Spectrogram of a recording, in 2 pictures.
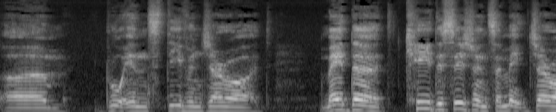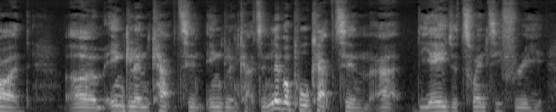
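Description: A young man with a hoarse voice, hosting a football reaction show in a rambling, casual monologue full of ums and self-corrections. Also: medium pitch, measured pace, a little mellow. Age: young adult. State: hoarse, under the weather. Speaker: football reaction channel host.

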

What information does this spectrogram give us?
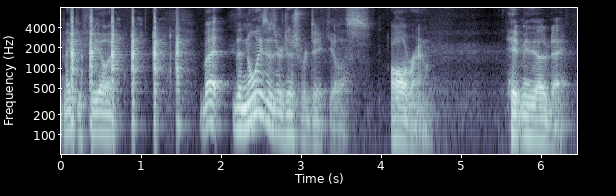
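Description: A man's voice: low voice, big pitch swings, moderate pace, sharp tone. A man co-hosting a podcast in casual chat, blunt and joking, often cutting in on his co-host. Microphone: studio mic close up.

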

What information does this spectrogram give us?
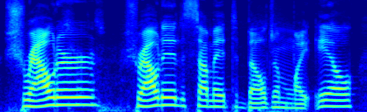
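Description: A man's voice: on the high side, animated, takes it slowly, fairly bright tone, clear, resonant tone. A young man, the producer, talks in an explanatory way and reads out details. His voice sits close to the mic with no room echo around it. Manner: explanatory, reads facts aloud. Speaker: podcast producer. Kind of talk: casual podcast chat. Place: small podcast studio. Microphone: studio microphone.

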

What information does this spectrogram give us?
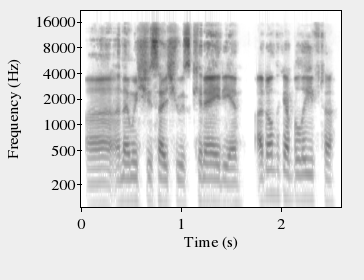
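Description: A man's voice: mid-range voice, steady tone, racing, no echo, studio quality. A man in his forties with a Manchester accent, a podcast guest telling stories in a jokey, self-deprecating way. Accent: Manchester English. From England. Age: 40s. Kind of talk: casual interview chat.

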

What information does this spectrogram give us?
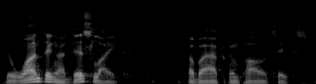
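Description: Very deep-voiced earnest young man. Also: lively intonation, a little fast. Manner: earnest, stumbling restarts when worked up. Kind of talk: casual opinion chat.

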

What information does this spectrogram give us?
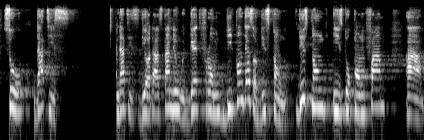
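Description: Husky Yoruba-speaking man teaching scripture. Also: a little high, darkish tone, long reverb tail, low-quality recording. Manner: explains verse by verse, asks rhetorical questions. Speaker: Bible teacher. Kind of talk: online Bible study teaching.

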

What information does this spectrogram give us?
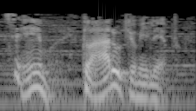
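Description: Animated, gently teasing Brazilian son played by an actor. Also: male voice, mid-range voice, normal speed, close to an everyday voice. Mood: reassuring. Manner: good-humoured, gently ironic. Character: cheerful, teasing adult son, kindly spirit guide. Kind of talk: radio drama acting. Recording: muffled radio drama with music.

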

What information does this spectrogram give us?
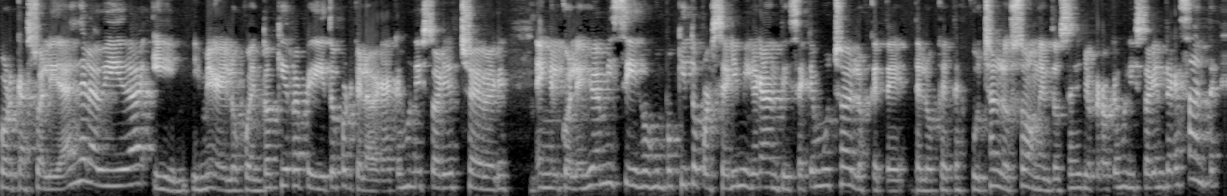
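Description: A woman talks as an interview guest. She sounds warm and upbeat, with a mid-pitched voice. The sound is echoey and roomy. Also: fast, few pauses. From Venezuela. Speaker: guest, entrepreneur. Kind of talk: interview conversation.

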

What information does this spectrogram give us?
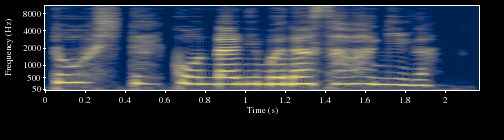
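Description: A woman's voice: sits high, steady tone, a little fast, dry recording, studio quality, voice pushed up, close to an everyday voice. A woman voicing a grieving, resolute noblewoman in an audiobook, with plaintive, ladylike, old-fashioned speech. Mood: anxious. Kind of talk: dramatic literary audiobook reading.

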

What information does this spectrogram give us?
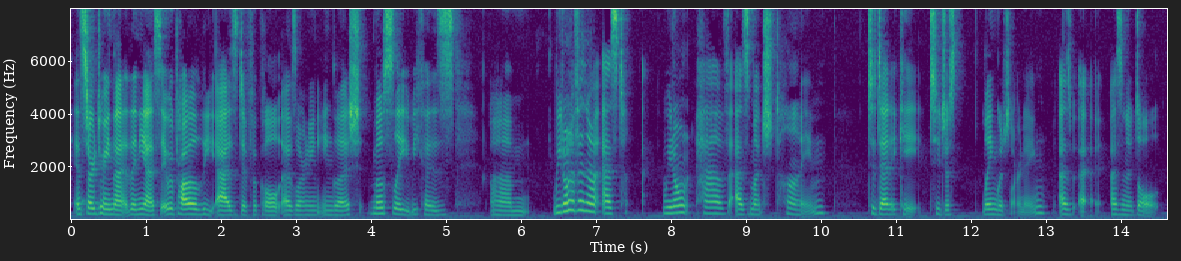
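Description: A woman co-hosting a casual discussion, explaining her views in a relaxed, steady way with a few fillers. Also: medium pitch, moderate pace. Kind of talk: casual chat.

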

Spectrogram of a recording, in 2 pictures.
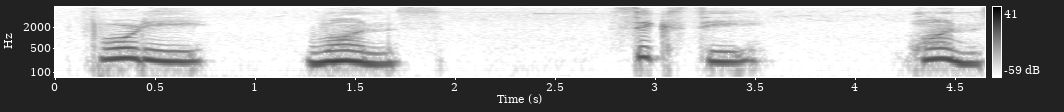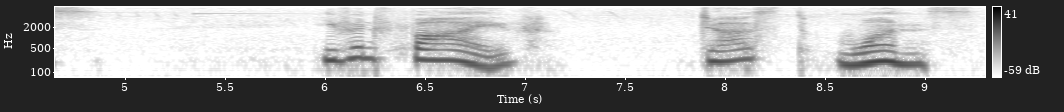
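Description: A woman narrating a guided imagery meditation as host, speaking gently in short, hushed phrases with pauses. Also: medium pitch, husky, no echo, rough recording.

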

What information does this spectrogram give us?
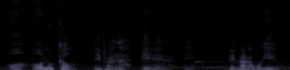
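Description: A fussy germaphobe recluse in a tabletop game, with a high, creaky voice that leaps around. He scolds and gives bossy, drawn-out orders with theatrical exclamations, over faint music. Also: animated, darkish tone, full character voice. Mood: impatient. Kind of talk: improvised tabletop roleplay acting. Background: background music.

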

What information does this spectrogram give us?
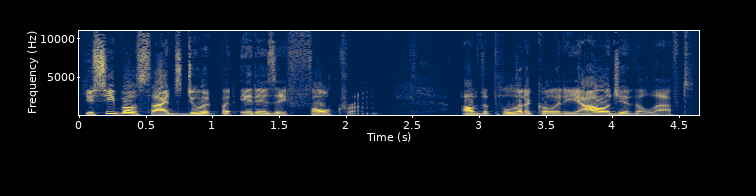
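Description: Fast-talking man hosting talk radio. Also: medium pitch, animated, a little mellow, no echo. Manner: fast, argumentative, with frequent asides. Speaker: radio talk show host. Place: radio studio.

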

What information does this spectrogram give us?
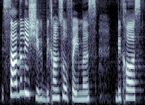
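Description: A woman with a Malaysian accent in casual discussion, speaking haltingly and often checking in with the listener. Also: a little high, very animated. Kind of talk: casual discussion of social issues.

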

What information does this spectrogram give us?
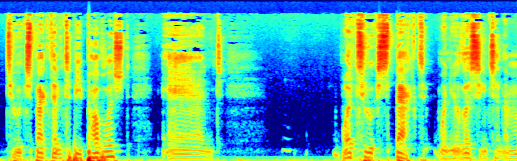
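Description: A man hosting a casual solo sports podcast, stuffy-nosed and hoarse from a cold, rambling and restarting his sentences. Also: lowish voice, darkish tone. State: congested, stuffy nose; hoarse, raspy throat.

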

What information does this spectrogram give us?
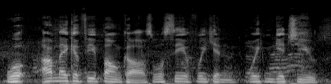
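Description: A man's voice: mid-range voice, fairly quick. Teasing, easygoing man on radio. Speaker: radio show co-host. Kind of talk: casual banter.

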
